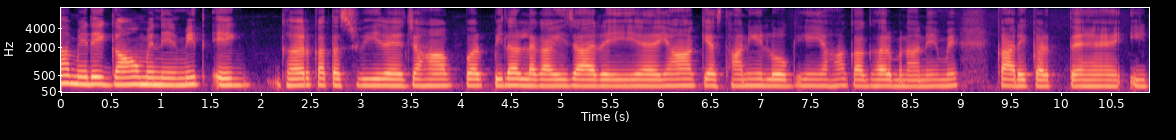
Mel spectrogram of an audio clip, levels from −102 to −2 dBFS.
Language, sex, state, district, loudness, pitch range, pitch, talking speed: Hindi, female, Bihar, Lakhisarai, -21 LUFS, 180-195 Hz, 185 Hz, 160 wpm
